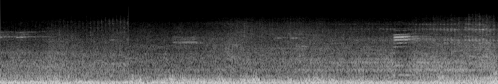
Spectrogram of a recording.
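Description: Motorcycle ridden at speed: heavy wind rush on the microphone over the engine and road noise, with a short horn toot about four seconds in.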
